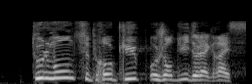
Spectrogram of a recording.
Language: French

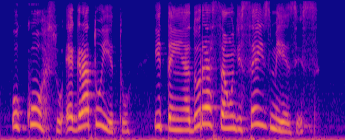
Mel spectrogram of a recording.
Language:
Portuguese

